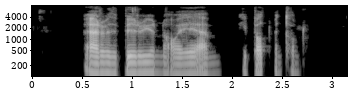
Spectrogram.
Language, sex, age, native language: Icelandic, male, 20-29, Icelandic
